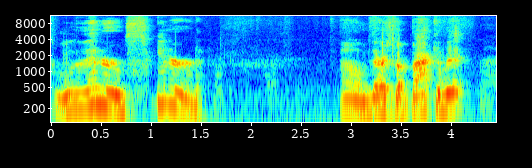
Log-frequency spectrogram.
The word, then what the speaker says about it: Lynyrd Skynyrd: last Lynyrd Skynyrd here is their debut album pronounced Lynyrd Skynyrd there's the back of it and what a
